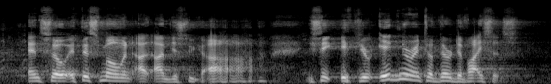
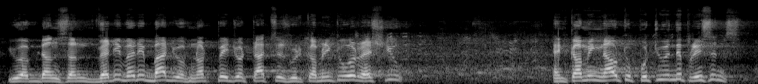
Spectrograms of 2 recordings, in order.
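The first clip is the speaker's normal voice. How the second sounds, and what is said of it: Imitated Indian English accent. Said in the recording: “my Indian accent, if you're Indian, please forgive me. I have an Indian accent that I learned in South Africa from Indians that live in South Africa”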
